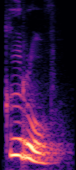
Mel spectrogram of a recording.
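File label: "Кырув", Komi, female; Кируль; (микрорайон г. Сыктывкар); (деревня в Сысольском районе); (деревня в Усть-Вымском районе)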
